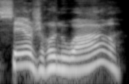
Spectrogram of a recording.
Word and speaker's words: Serge Renouard: It's Serge Renouard, right? – Perfect.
